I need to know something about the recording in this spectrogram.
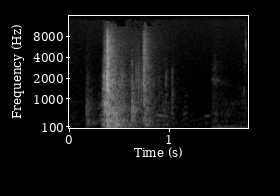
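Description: A servant opens the front door of a large house: a short scraping, rattling burst with a dull thump lasting under a second, then a faint low rumble afterward and no voices.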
